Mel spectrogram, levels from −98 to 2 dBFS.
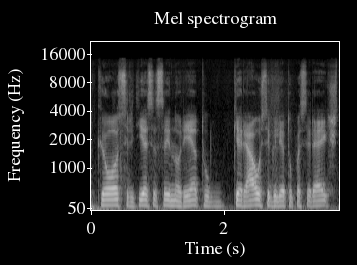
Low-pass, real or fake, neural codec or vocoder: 14.4 kHz; real; none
